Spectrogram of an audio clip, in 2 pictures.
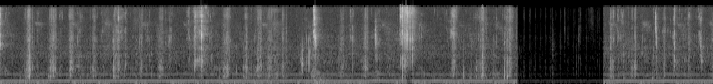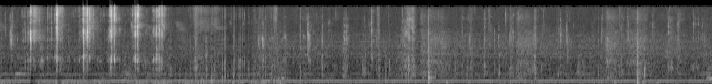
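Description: Close-up eating: crisp crunching bites of kerupuk opak (cassava cracker) and chewing by mouth, with a steady low hum underneath. The sound cuts out completely for about a second and a half about ten seconds in, then the crunching carries on.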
